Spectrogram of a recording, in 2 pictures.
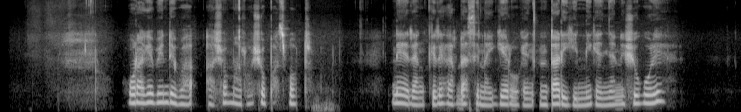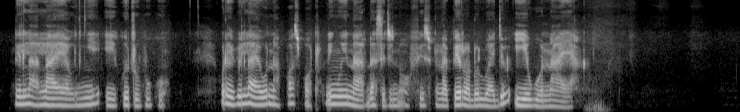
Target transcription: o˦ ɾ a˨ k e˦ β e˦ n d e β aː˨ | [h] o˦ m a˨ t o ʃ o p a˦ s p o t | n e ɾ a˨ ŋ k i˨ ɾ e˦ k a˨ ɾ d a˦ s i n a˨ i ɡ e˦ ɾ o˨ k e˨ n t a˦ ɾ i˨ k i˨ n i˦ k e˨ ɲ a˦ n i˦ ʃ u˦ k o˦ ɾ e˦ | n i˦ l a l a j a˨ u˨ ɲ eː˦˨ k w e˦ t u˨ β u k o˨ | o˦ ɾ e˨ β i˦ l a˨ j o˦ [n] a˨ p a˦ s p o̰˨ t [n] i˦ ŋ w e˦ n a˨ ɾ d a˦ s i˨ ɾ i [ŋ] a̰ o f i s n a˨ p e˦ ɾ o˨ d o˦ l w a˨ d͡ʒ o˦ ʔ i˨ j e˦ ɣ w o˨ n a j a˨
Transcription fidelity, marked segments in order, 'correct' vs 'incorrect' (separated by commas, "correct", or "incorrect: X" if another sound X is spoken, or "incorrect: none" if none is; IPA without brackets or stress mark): incorrect: ʃ, correct, correct, incorrect: n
